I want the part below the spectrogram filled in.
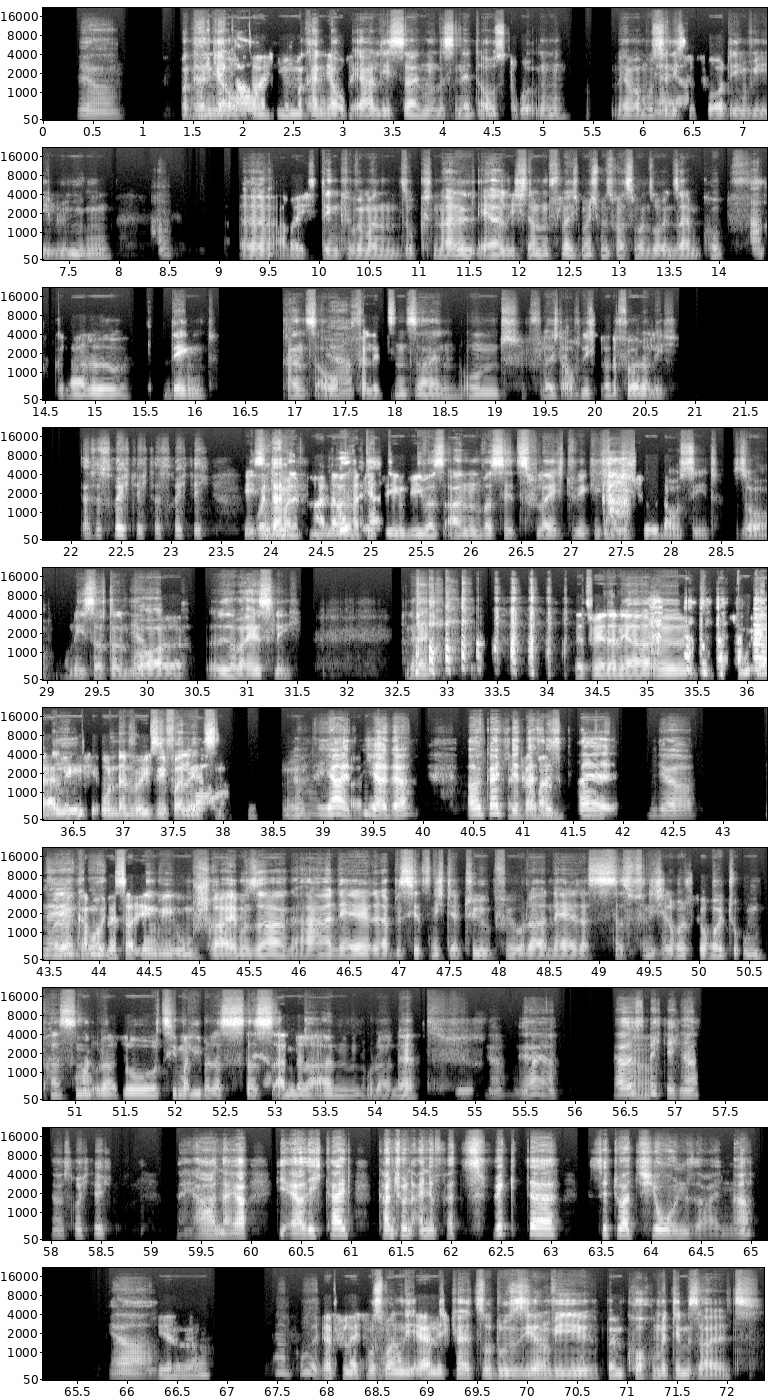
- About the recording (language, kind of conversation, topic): German, unstructured, Wie wichtig ist Ehrlichkeit in einer Beziehung für dich?
- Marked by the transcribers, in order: snort; laugh; drawn out: "Ja"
